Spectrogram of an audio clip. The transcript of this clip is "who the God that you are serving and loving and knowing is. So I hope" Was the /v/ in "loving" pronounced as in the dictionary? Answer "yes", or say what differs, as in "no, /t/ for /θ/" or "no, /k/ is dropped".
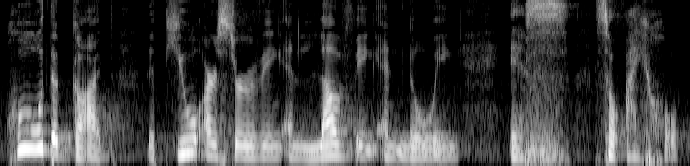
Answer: yes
